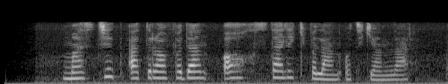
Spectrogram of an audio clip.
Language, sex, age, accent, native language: Uzbek, female, 12-17, Farg'ona, Uzbek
